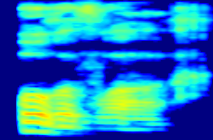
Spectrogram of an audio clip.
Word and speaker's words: au revoir: next one once again au revoir note that the pronunciation of the r is different the one on the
